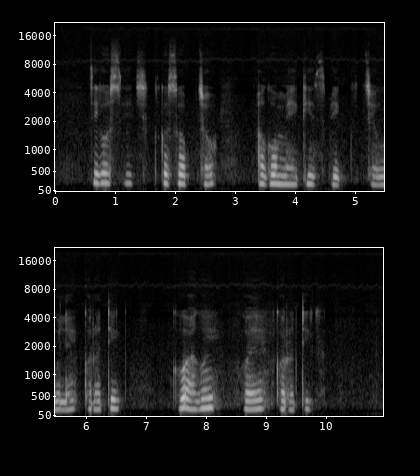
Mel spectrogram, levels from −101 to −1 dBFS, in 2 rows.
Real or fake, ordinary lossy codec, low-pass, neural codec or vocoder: real; none; 19.8 kHz; none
